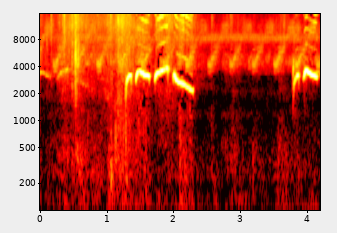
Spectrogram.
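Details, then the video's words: Intense, rapid duel song of a red-tailed minla: a four-note whistled phrase with a falling final note, then another phrase beginning about two and a half seconds later, after faint rustling. "Tiếng chim khướu lùn đuôi đỏ hót đấu kích nhanh căng lửa"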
